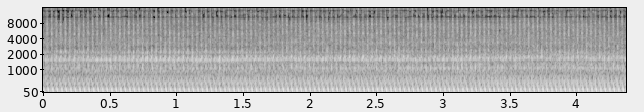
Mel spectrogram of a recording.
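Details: 1986 Troy-Bilt Horse 2412 rear-tine tiller after tine/PTO re-grease and transmission fluid fill: steady, even single-cylinder putter at idle with regular beat, no knocks or misses; idles cleanly and healthy.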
